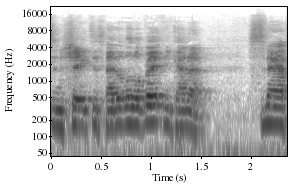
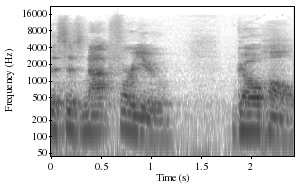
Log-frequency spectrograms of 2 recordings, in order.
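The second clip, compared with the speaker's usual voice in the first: low, tired, exasperated, worn-out murmur; 5 semitones lower, 6 dB quieter than usual. Voicing a dryad refusing the party passage to the book: worn-out weary dryad. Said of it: "She just looks so worn out by this already".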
